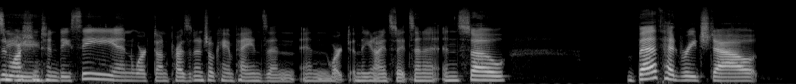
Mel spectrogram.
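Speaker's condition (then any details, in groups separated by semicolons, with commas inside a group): No condition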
